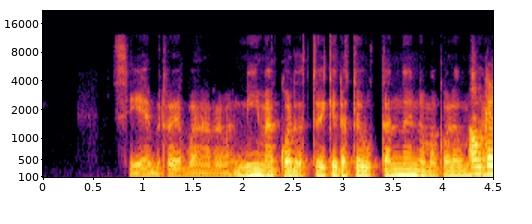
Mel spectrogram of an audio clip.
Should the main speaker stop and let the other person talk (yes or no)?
yes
